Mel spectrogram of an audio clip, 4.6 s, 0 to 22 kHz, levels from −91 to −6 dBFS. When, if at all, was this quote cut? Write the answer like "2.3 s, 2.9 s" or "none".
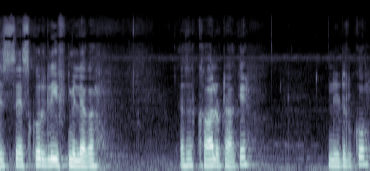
none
